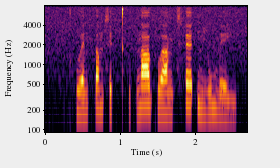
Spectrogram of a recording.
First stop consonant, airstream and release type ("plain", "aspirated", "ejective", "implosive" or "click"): aspirated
